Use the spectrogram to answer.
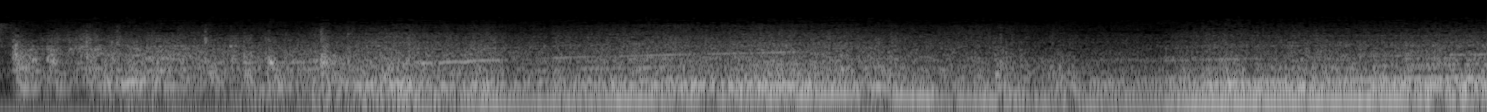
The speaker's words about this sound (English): I'll drive round the corner.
